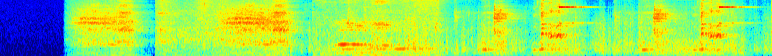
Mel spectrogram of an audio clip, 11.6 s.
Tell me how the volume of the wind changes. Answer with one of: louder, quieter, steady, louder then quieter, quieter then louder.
louder.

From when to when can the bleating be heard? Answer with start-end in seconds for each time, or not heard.
1.0-11.5.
